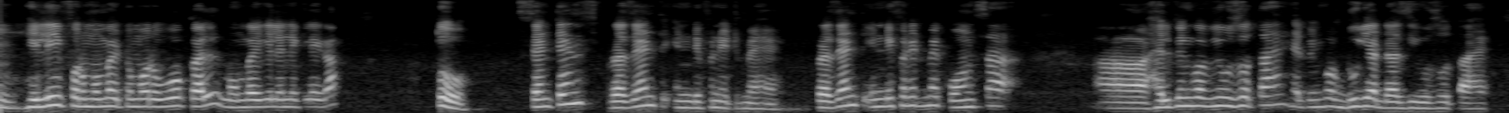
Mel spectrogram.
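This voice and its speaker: A teacher giving a grammar lesson, calling viewers friends, repeating key phrases and reading example sentences out slowly. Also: medium pitch, a little mellow, no room sound.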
